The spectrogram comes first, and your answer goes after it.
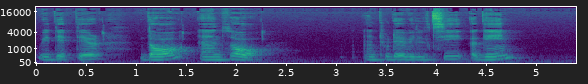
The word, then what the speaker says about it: ظ: Today's letter is often mistakenly pronounced at daw. Or zaw. The correct sound is a heavy version of zaw, zaw.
